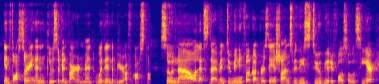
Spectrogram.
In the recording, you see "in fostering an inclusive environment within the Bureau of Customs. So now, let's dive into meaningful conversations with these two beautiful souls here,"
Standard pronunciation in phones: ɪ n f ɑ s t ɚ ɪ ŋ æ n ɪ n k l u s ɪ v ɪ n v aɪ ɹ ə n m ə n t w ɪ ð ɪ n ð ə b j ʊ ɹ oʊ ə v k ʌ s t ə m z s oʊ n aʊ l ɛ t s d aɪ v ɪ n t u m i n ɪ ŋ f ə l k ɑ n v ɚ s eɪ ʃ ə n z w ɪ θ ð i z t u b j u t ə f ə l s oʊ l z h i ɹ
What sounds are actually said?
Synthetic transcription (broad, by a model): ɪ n f ɑ s t ɚ ɪ ŋ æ n ɪ n k l u s ɪ v ɪ n v aɪ ɹ ə n m ə n t w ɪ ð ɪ n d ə b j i ɹ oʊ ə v k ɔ s t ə s oʊ n aʊ l ɛ t s d aɪ v ɪ n t u m i n ɪ ŋ f ə l k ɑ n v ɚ s eɪ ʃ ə n s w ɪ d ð i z t u b j u t ə f ə l s oʊ l s h i ɹ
